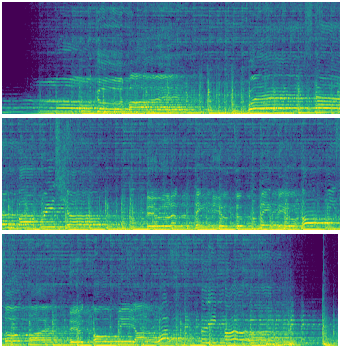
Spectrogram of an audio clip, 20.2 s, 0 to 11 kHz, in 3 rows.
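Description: A 1960s twist pop song plays loud and steady throughout, with a bouncing, stepping bass line under bright full-band instrumentation and a driving dance beat.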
